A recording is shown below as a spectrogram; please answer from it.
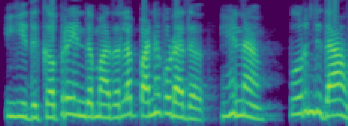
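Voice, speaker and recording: A woman voicing a stern young female professor who lectures and scolds in an animated story. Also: very high-pitched, racing, lo-fi sound.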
